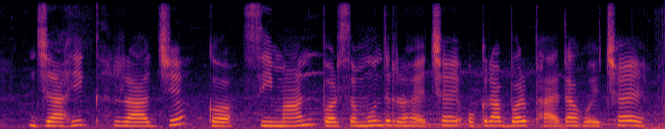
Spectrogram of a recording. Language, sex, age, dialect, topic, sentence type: Maithili, female, 60-100, Bajjika, agriculture, statement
